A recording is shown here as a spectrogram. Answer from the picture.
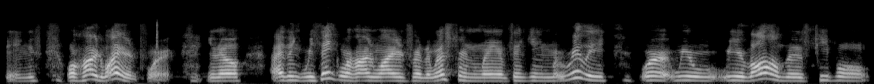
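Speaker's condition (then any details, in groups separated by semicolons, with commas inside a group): Cerebral palsy; from birth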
